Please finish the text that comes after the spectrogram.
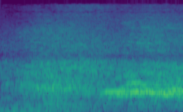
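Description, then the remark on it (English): A large crowd in Germany cheers and shouts as a domino run starts toppling, a loud, continuous roar, with one sustained high-pitched yell rising above the din in the second half. “Dominoes have started. The crowd going wild.”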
